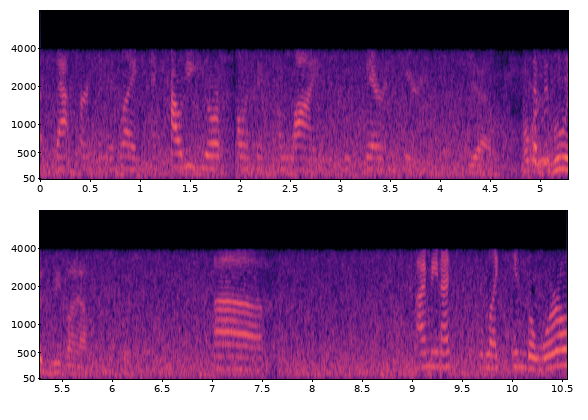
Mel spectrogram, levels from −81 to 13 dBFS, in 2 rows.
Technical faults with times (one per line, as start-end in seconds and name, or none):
1.84-1.99 lost AMR speech frames
4.52-4.95 lost AMR speech frames
7.48-7.66 lost AMR speech frames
